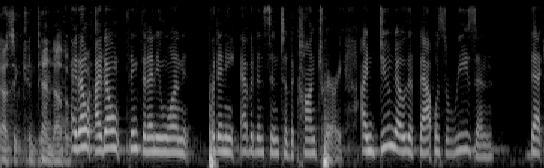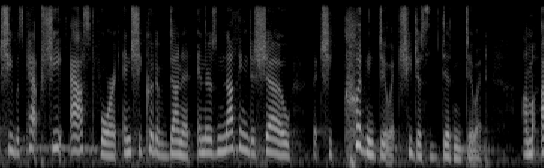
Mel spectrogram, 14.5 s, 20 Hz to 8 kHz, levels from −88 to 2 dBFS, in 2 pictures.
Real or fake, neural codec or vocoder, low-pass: fake; codec, 16 kHz, 4 kbps, FunCodec, trained on LibriTTS, 50 frames a second; 7.2 kHz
